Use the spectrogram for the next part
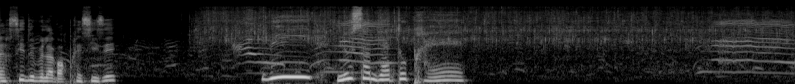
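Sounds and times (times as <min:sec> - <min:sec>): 
speech: 0:00.0 - 0:01.3, 0:02.6 - 0:04.8
running shower water: 0:01.9 - 0:07.9
baby crying: 0:02.3 - 0:04.3, 0:07.0 - 0:07.9.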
